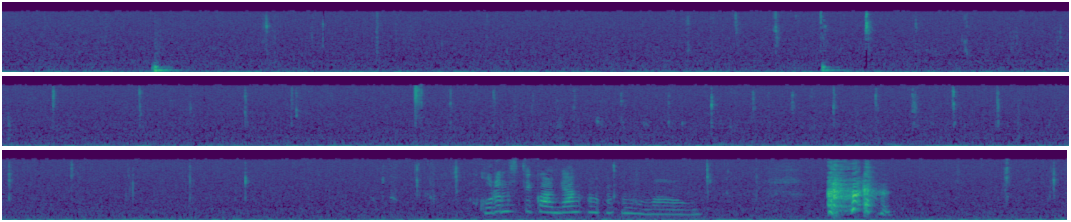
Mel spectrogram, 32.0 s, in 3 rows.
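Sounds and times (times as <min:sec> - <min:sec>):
low thump: 0:01.5 - 0:01.8
chewing and chopstick clicks: 0:30.9 - 0:31.9.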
